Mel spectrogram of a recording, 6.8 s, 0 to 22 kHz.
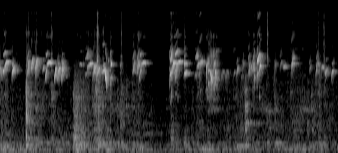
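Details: Gloster canary song recorded on 9 January 2023: lively high-pitched twittering phrases of rapid chirps and rolling trills, delivered in clustered bursts about a second apart, with occasional sharp clicks between phrases.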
